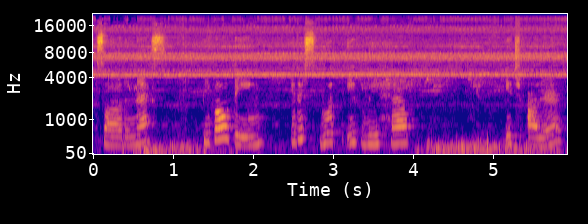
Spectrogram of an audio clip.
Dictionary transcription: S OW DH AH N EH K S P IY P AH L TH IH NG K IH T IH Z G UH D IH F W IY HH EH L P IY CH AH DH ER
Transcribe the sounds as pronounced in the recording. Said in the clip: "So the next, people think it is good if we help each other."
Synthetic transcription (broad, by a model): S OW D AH N EH K S P IY P AH L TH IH NG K IH T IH S G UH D IH F W IY HH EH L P IY CH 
